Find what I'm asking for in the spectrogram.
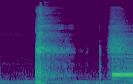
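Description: A telephone line clicks and hisses, then a steady electronic ringing tone starts and holds, clear and fairly loud, as a call to McDonald's after midnight rings with no one picking up.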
